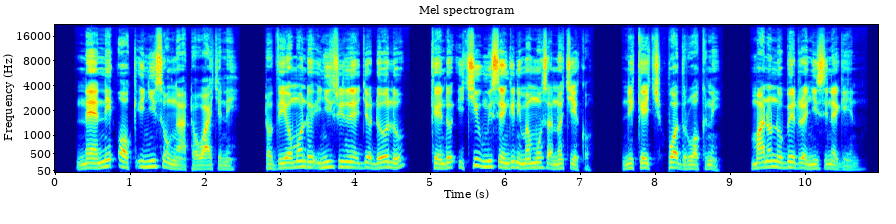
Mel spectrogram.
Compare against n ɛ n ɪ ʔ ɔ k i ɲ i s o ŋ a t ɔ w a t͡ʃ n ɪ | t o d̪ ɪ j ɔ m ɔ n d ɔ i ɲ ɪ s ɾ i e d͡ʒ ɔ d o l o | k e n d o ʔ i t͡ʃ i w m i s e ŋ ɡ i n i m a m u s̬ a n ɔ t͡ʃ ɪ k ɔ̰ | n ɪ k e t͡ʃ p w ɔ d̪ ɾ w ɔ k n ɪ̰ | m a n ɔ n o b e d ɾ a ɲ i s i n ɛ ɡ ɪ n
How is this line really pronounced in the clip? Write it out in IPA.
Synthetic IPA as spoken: n ɛ n ɪ ʔ ɔ k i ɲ i s o ŋ a t ɔ w a t͡ʃ n ɪ | t ɔ d̪ ɪ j ɔ m ɔ n d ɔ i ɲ i s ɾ i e d͡ʒ ɔ d o l o | k e n d o ʔ i t͡ʃ i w m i s e ŋ ɡ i n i m a m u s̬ a n ɔ t͡ʃ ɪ k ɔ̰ | n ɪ k e t͡ʃ p w ɔ d̪ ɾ w ɔ k n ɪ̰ | m a n ɔ n o b e d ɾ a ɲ i s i n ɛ ɡ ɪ n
